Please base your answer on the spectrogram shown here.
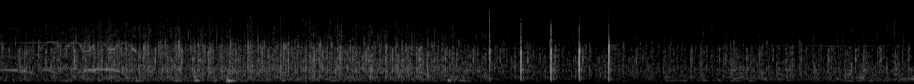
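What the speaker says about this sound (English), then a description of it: "Stand up, get some applause." An audience applauds for the Howe family at the opening celebration of the Gordie Howe International Bridge, giving steady, fairly distant clapping with a murmur of crowd voices. A few sharp, closer claps stand out near the end.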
